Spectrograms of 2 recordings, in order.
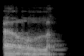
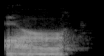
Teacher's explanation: for the l it touches the roof of your mouth here we have an r and that does not touch your mouth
